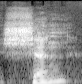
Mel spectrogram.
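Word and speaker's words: -sion: The same pronunciation is sion, again, shun.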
